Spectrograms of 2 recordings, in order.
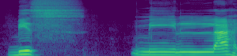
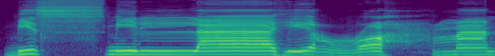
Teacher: bismillah bukan bism tapi disambung bismillahirrahman dan seterusnya ya seperti itu Jadi tidak boleh diputus antara bis dan Mi ya harus disambung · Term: sifat Roha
